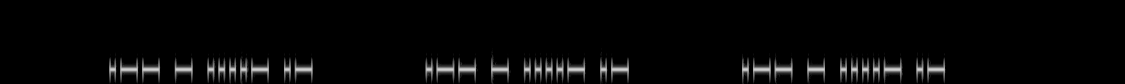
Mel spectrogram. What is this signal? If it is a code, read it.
Morse code, heard as a keyed tone, about 22 wpm, 700 Hz. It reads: WT4A WT4A WT4A
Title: USA Call Signs - 4 Characters - Repeated 3x - 22wpm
